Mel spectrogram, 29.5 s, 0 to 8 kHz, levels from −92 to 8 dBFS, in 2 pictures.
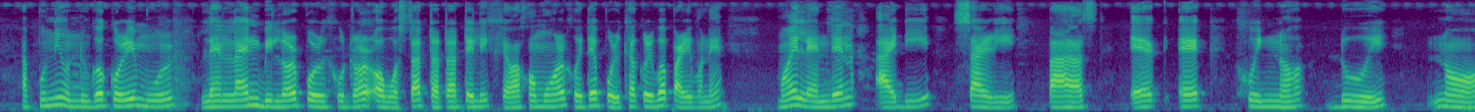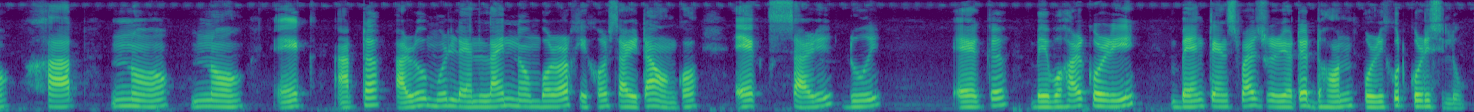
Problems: constant background noise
